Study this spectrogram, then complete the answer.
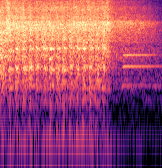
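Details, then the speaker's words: Mustang cranked with a fuel pump circuit connector unplugged during fuel pump wiring tests; it cranks briefly but never fires or settles into an idle; points to a fuel delivery problem, not confirmed. "well the car is definitely not starting now so I'm going to plug that connector back in and try this test again"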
